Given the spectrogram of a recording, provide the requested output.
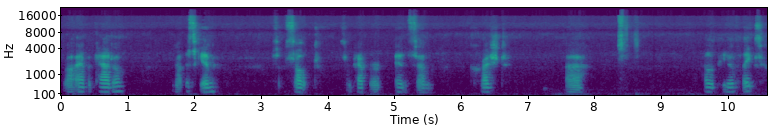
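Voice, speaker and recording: A woman with a raspy voice, rambling casually on a live stream from her home kitchen. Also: sits low, expressive, slow pace, long pauses, rough recording. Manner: rambling, chatty, calls out to someone in another room. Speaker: vlogger.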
